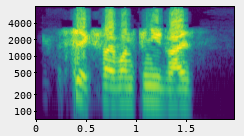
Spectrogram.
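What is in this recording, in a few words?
Sheriff East County, scanner; ThompsonPeakScot; MCSO - EAST; Sheriff-EastCnty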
